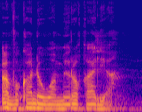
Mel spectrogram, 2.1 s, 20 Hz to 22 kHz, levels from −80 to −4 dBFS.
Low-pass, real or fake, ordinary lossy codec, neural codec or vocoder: none; real; none; none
